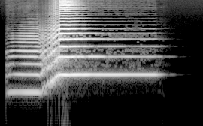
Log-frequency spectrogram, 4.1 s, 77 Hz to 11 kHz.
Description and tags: A horn glissando from D4 to D5. Recorded with a Zoom h4n placed about a metre behind the bell.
